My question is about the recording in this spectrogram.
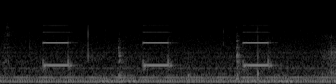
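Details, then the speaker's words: HP desktop PC that won't POST: five short electronic beeps about one per second in a quiet room, then nothing; after a few minutes the fans ramp up aggressively and it powers off; caused by bad RAM. "it just beeps five times and then doesn't really do anything else um if we give it a few minutes the fans will start ramping up really aggressively and then it'll just power off"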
